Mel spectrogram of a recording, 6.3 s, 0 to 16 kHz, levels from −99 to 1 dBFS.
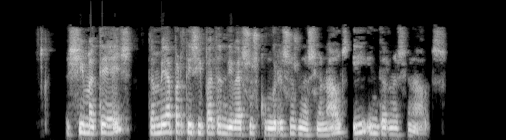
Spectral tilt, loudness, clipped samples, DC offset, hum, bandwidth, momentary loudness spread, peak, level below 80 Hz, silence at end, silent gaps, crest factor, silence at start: -4.5 dB/octave; -14 LUFS; under 0.1%; under 0.1%; none; 8 kHz; 15 LU; 0 dBFS; -56 dBFS; 0.8 s; 0.69-0.81 s, 1.79-1.85 s; 14 dB; 0.5 s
